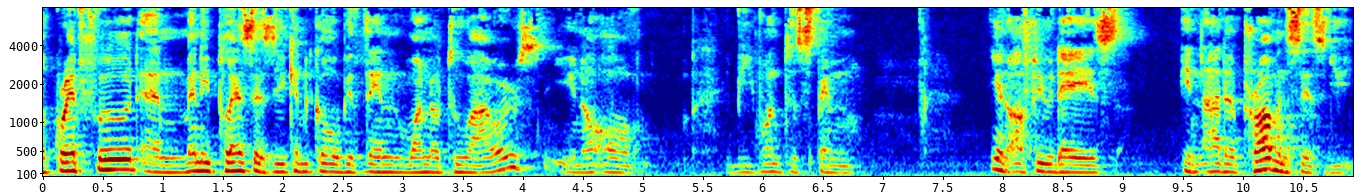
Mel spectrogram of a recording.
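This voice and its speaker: A man in his fifties who grew up in Thailand talks unscripted to camera, stopping and restarting often with plenty of fillers. His voice sits at an ordinary pitch with a soft, mellow tone. It feels like an easygoing home vlog. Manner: halting, many fillers and restarts. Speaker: vlogger. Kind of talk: casual unscripted talk to camera.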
